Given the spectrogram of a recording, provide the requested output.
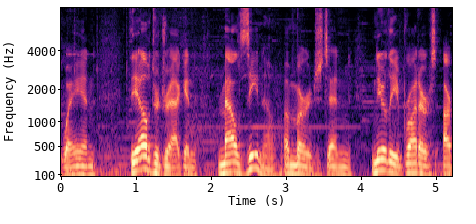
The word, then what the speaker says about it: Malzeno: I pronounced it both ways, now everyone can be mad. It's Malzeno. I can come up with more versions.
